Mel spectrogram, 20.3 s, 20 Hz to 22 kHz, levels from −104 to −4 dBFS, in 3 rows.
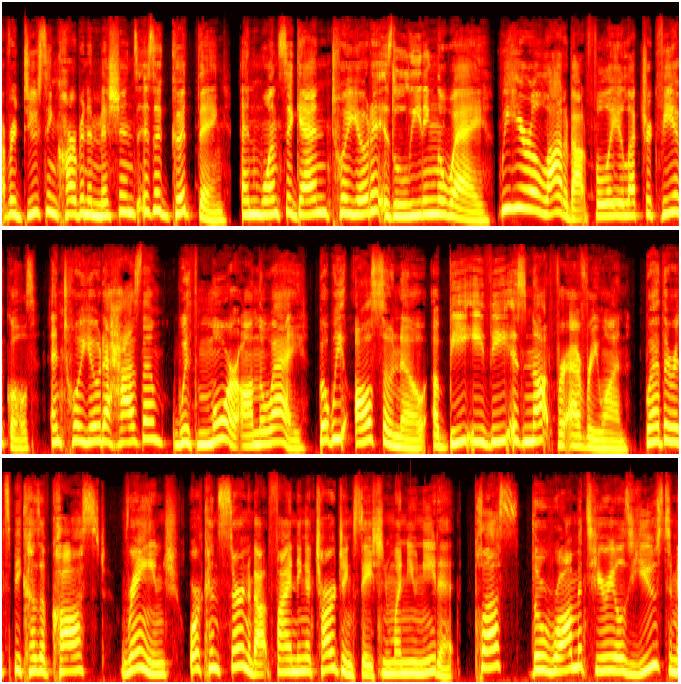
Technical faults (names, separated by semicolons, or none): none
